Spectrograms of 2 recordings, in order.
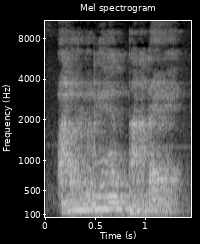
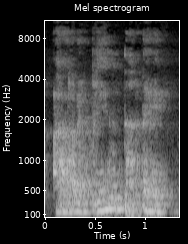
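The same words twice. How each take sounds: First: Much lower, breathy whispered repeat. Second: Said in the usual way. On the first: Acted. Captive repeats his plea to the kidnapper, whispered. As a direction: let it fall to a hushed whisper.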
